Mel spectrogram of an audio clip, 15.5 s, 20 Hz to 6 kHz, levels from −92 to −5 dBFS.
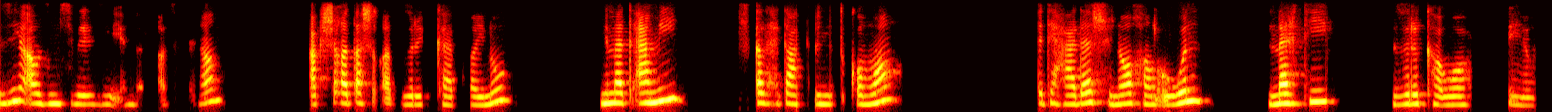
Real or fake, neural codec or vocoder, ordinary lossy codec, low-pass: fake; codec, 24 kHz, 0.9 kbps, WavTokenizer, medium speech release version 2; Opus, 32 kbps; 5.4 kHz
